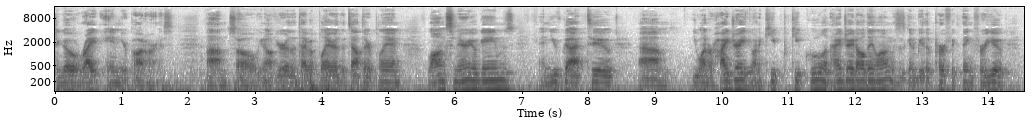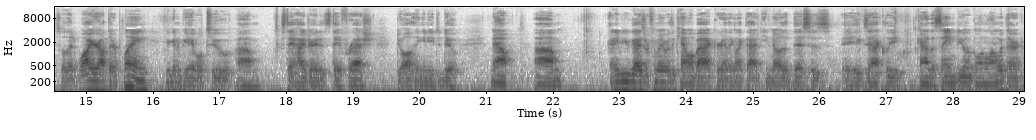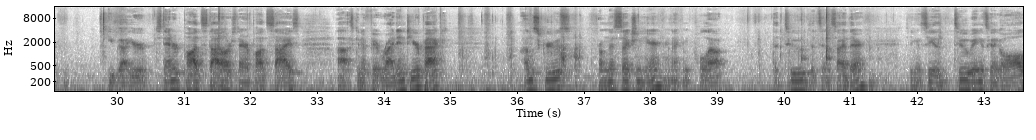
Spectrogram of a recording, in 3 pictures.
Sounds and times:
Speech: 0:00.0 - 0:22.2, 0:22.8 - 0:29.2, 0:29.8 - 0:35.0, 0:35.9 - 0:39.2, 0:39.8 - 0:43.5.

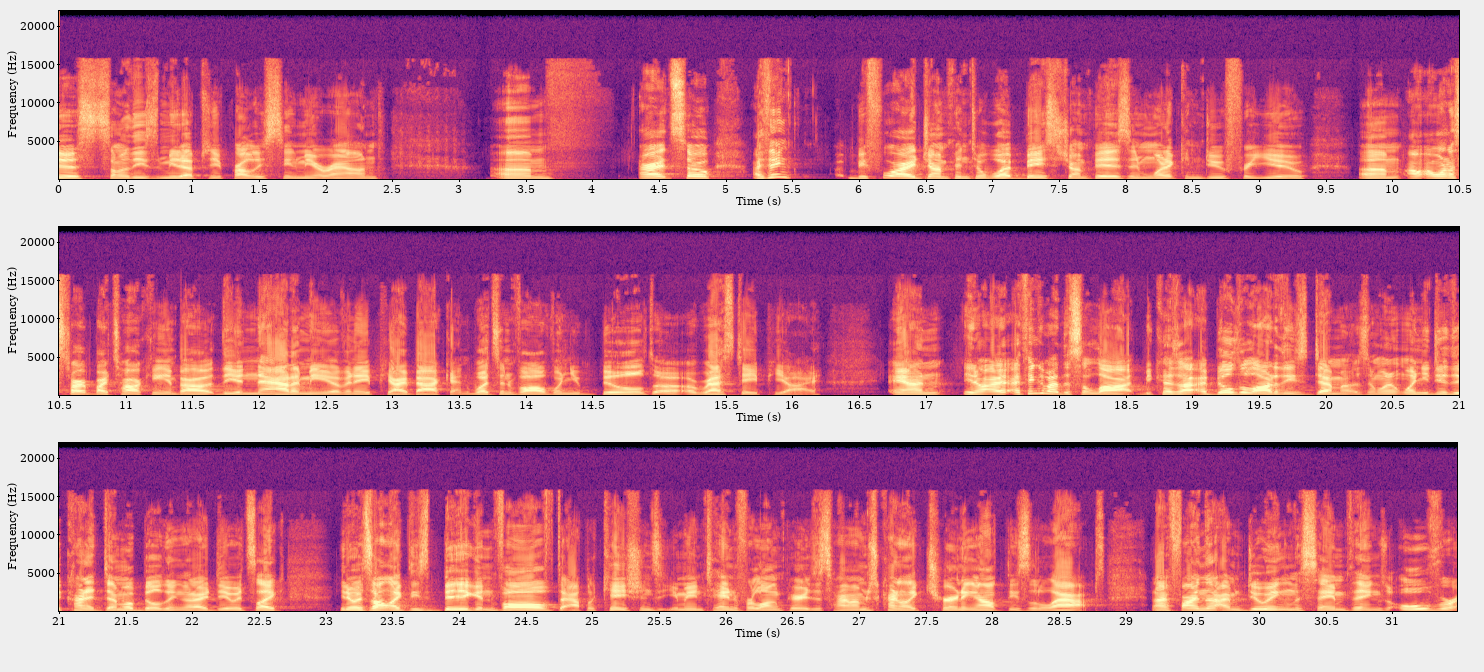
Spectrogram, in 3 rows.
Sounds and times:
Speech: 0:00.0 - 0:02.5, 0:03.2 - 0:31.4.

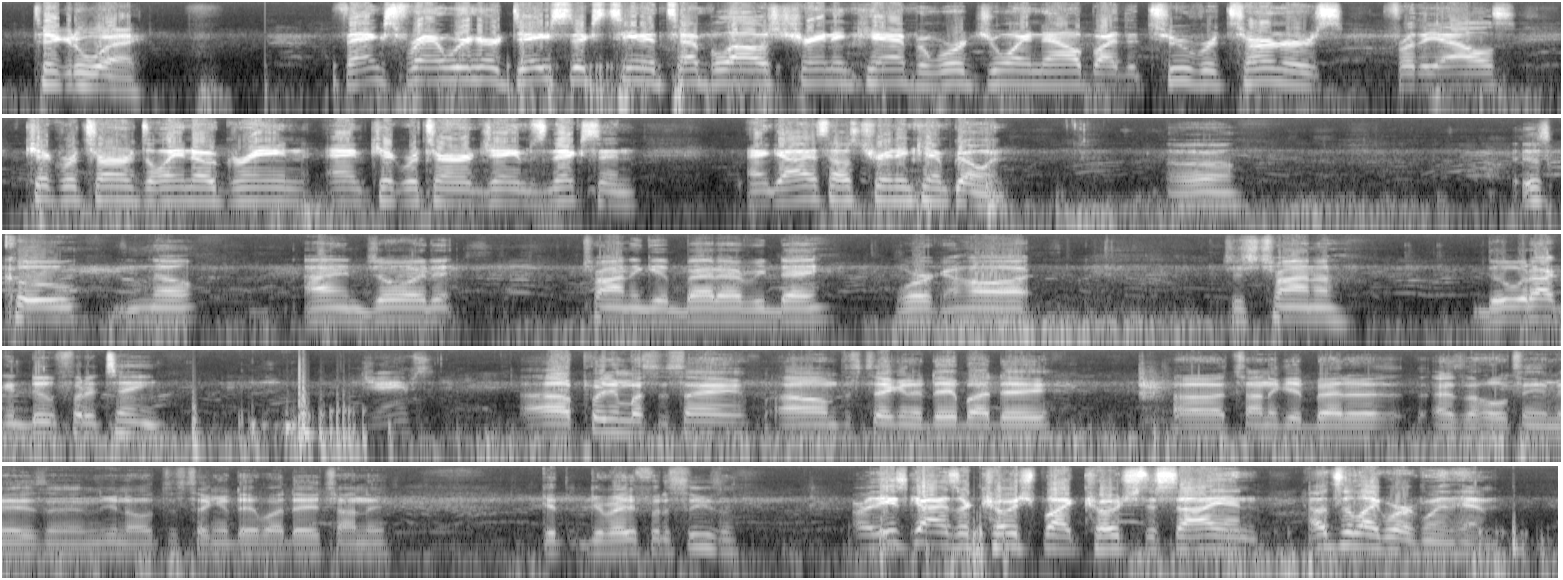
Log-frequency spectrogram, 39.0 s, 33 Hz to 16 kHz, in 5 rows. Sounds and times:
Speech: 0:00.2 - 0:12.9, 0:21.7 - 0:38.7.

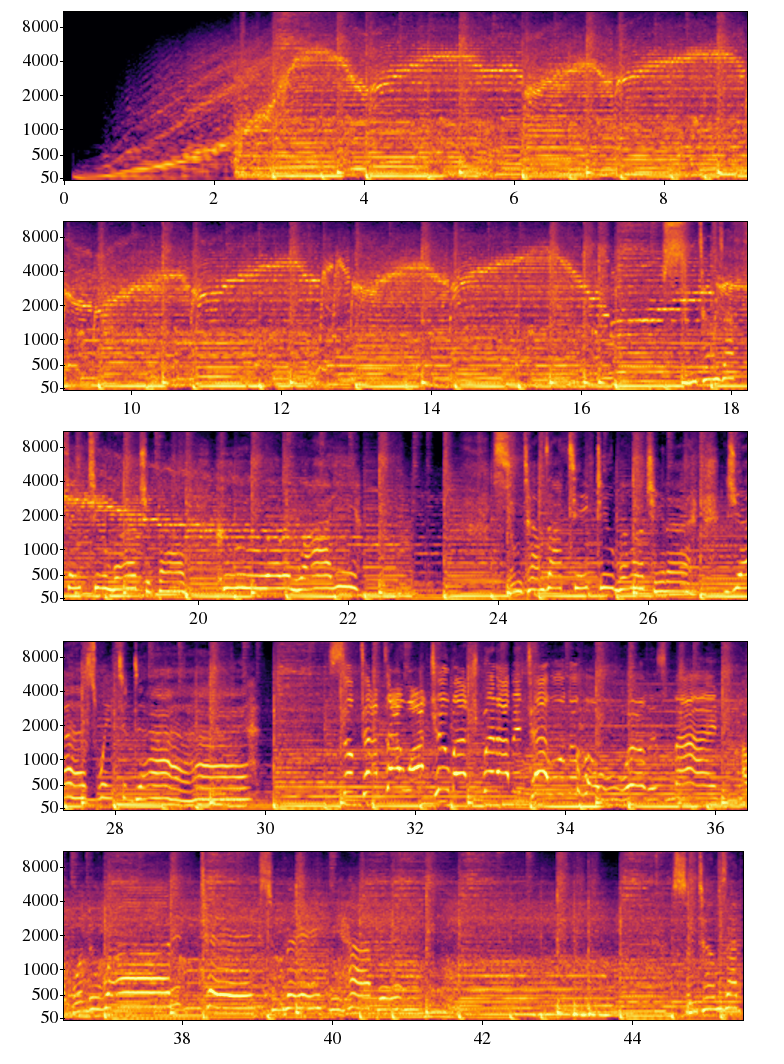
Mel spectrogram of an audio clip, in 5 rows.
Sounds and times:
Rock music: 0:00.2 - 0:45.4.

